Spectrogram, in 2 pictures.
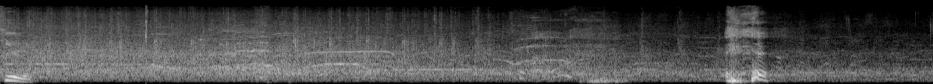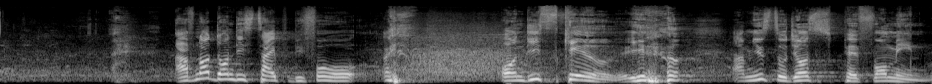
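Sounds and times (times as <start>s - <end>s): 
speech: 0.0s - 0.4s, 7.6s - 7.8s, 11.2s - 13.5s, 14.4s - 18.6s
audience applause: 0.0s - 9.6s
laughter: 4.6s - 11.1s, 13.0s - 17.3s.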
